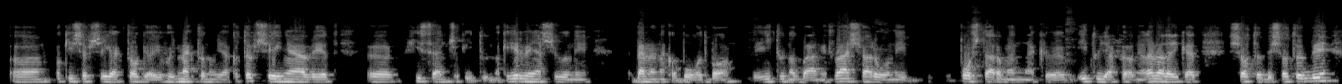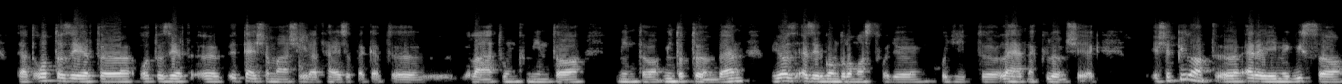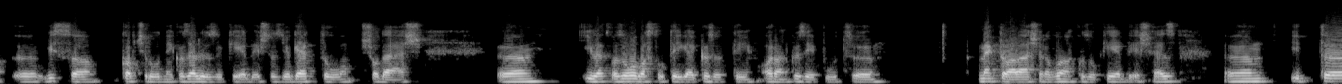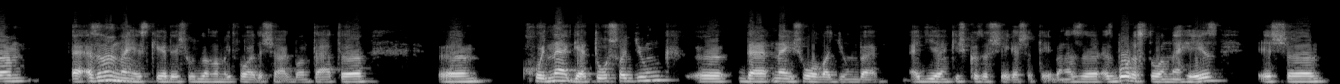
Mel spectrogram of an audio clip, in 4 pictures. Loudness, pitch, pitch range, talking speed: -19 LUFS, 125 Hz, 120-135 Hz, 120 wpm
